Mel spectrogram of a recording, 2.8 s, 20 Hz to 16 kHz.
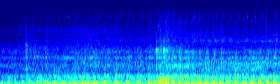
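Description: A Royal Enfield Bullet 500 motorcycle single-cylinder engine running close by, a loud, steady, low thumping rhythm of rapid pulses that swells slightly partway through, heard alone without talk.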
